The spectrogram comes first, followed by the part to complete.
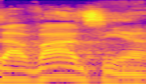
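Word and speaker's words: Avanesyan: uh Advanced avancian man I'm glad I got the D out of that pronunciation because it's avancian I don't know why I always put a D in there but whatever uh so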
